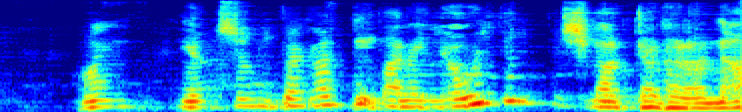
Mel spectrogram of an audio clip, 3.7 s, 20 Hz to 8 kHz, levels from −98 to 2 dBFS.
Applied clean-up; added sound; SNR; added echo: neural mask model DeepFilterNet 3.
